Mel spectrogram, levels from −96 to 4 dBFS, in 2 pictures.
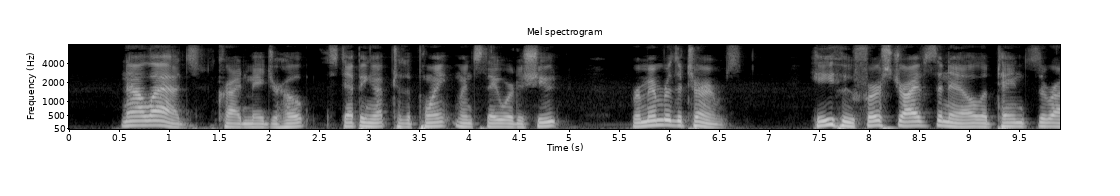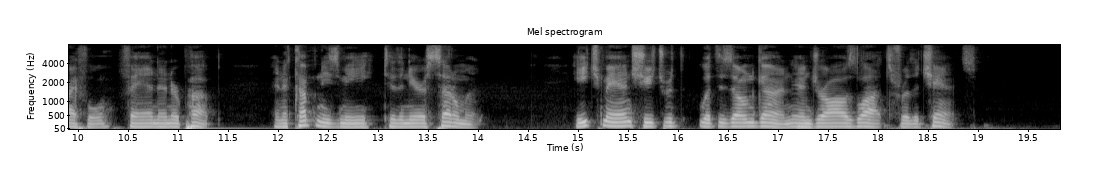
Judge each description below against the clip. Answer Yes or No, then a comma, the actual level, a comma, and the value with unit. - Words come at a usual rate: Yes, average, 155 wpm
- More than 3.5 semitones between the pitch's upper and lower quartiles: No, average, 3.2 semitones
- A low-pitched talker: Yes, low, 125 Hz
